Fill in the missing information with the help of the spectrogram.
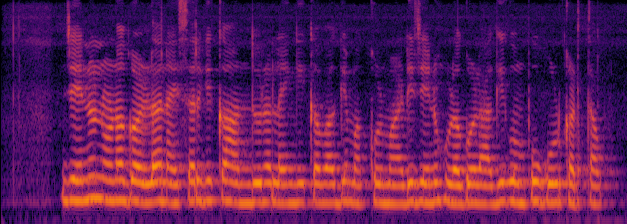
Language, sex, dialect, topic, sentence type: Kannada, female, Northeastern, agriculture, statement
